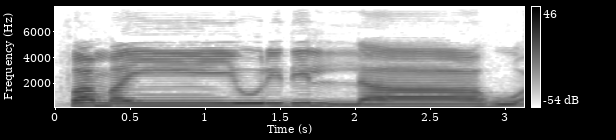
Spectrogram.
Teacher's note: اللہ کے نام سے پہلے زیر ہے، اس کو ہم باریک پڑھیں گے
